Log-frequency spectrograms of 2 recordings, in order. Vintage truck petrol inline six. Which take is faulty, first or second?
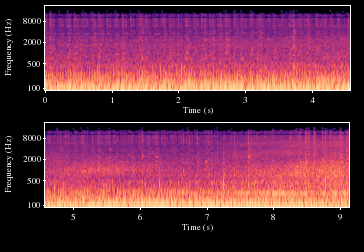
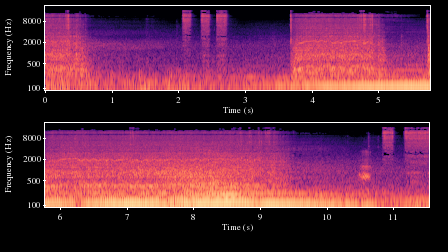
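second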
